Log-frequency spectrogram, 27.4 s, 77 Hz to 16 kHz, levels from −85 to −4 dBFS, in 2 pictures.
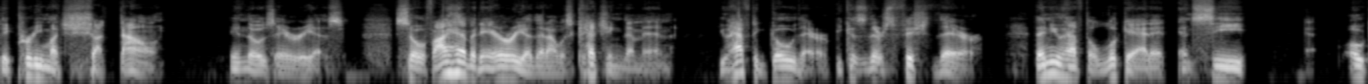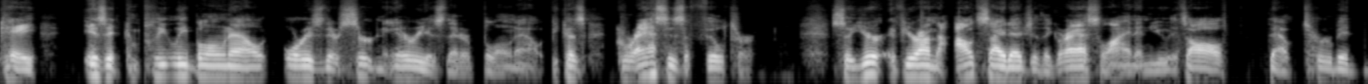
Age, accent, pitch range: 50-69, American, 110-135 Hz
